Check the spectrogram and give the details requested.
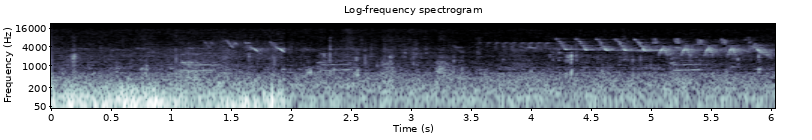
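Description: Songbirds chirping and singing, with a fast high trill of rapid repeated notes in the second half. Wind rumbles on the microphone for the first two seconds, then drops away.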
